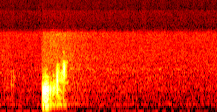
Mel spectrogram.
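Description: A brief low sound from the man's voice or throat about half a second in, lasting about a quarter of a second; otherwise near silence.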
